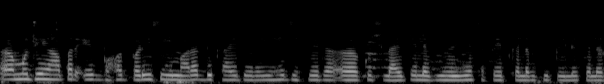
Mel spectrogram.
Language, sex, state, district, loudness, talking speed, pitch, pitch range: Hindi, female, Uttar Pradesh, Varanasi, -34 LUFS, 260 wpm, 205 Hz, 200-220 Hz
